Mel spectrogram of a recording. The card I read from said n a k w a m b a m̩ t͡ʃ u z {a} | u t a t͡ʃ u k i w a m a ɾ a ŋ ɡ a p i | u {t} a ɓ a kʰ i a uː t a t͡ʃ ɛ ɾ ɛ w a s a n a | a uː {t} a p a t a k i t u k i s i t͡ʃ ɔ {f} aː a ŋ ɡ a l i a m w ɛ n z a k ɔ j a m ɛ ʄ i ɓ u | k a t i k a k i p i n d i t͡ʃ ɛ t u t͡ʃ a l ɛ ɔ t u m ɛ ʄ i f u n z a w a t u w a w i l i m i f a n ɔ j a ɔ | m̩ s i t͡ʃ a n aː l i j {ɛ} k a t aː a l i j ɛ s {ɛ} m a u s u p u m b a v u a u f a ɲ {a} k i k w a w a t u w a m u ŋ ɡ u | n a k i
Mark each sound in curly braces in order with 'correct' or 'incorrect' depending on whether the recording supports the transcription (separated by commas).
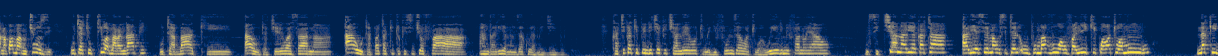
incorrect, correct, correct, correct, correct, correct, incorrect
